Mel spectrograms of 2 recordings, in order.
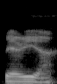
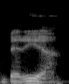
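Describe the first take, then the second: First: The name begins with a B sound. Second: The same.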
